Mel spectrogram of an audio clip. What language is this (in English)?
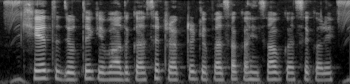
Magahi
